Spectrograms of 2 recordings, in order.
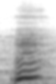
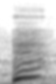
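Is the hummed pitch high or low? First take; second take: high; high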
